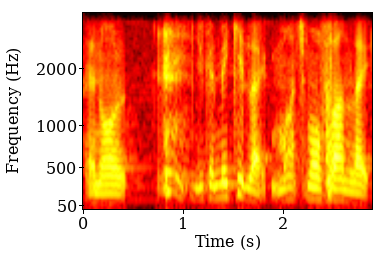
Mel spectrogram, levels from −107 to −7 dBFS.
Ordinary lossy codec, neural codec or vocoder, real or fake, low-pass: Opus, 64 kbps; none; real; 3.6 kHz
